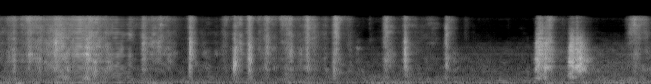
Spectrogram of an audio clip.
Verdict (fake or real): fake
